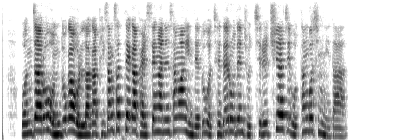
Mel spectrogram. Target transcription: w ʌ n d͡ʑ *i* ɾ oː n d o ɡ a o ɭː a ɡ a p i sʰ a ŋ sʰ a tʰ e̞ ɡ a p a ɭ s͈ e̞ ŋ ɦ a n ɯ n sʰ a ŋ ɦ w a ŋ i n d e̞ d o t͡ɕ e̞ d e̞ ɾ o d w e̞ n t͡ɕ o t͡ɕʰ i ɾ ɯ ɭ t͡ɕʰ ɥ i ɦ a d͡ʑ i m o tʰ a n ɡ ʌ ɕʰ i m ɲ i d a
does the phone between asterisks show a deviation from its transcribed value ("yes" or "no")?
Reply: yes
